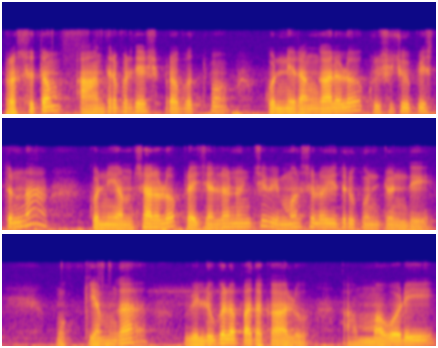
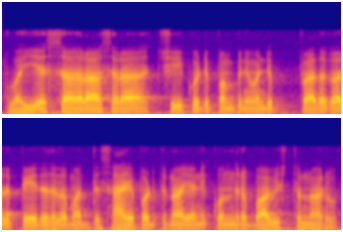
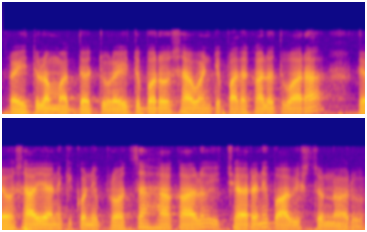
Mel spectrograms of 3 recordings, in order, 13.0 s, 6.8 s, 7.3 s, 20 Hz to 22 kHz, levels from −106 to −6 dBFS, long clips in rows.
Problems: background sounds at intervals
